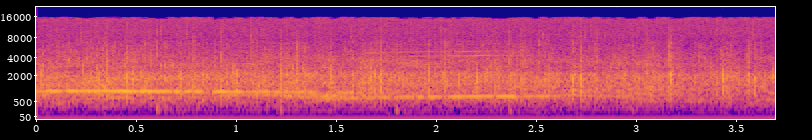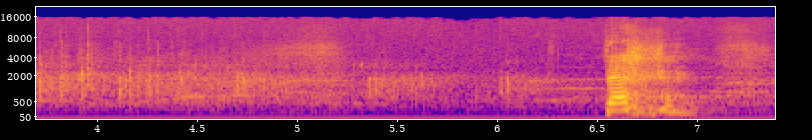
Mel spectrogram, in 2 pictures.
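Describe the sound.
A crowd claps steadily for several seconds, the applause thinning out toward the end, with some voices mixed in and a sudden loud vocal burst just before it finishes.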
